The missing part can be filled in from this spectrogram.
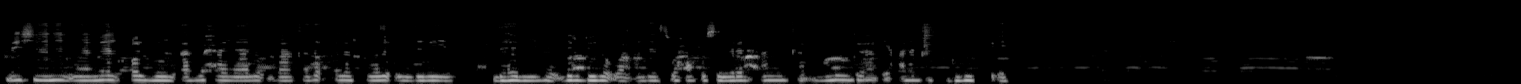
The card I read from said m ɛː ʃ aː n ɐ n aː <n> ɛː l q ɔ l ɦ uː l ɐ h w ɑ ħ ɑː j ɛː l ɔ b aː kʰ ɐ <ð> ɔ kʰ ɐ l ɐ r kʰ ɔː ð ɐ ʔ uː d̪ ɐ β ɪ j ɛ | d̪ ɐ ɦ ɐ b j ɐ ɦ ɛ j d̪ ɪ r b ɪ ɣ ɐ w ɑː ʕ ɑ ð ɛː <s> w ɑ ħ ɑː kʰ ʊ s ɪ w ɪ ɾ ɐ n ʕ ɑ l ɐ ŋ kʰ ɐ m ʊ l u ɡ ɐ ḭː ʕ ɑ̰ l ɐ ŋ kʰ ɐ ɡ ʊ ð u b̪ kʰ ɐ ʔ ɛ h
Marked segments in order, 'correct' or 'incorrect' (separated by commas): incorrect, correct, correct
